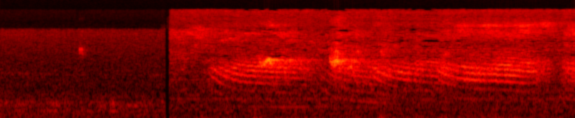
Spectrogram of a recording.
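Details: Blue manakin calling during a mating ritual in forest. After a quiet start, buzzy, nasal, harmonic-rich notes begin and swell, with two louder accents, over low background hiss.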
